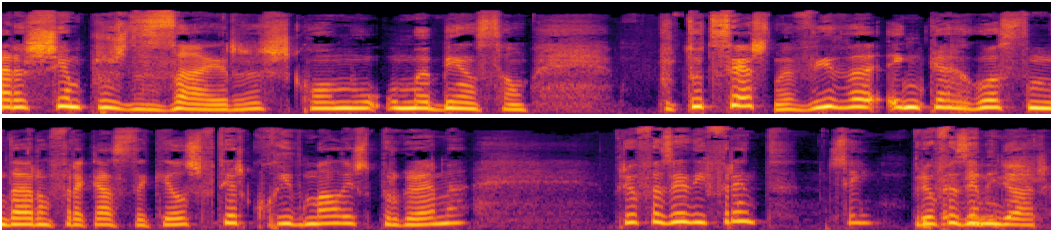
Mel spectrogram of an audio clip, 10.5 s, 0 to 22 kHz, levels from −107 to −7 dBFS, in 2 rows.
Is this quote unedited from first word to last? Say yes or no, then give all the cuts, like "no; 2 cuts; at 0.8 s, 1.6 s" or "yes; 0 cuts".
no; 2 cuts; at 3.9 s, 6.3 s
